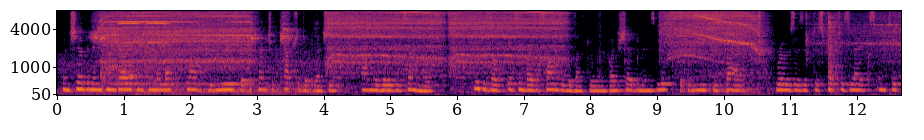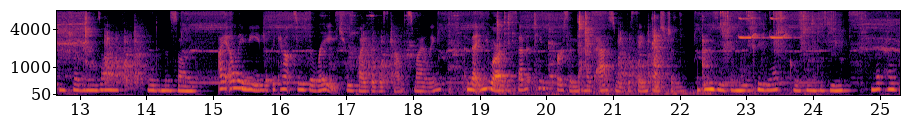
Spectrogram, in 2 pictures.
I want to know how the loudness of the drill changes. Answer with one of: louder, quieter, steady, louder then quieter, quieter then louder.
quieter.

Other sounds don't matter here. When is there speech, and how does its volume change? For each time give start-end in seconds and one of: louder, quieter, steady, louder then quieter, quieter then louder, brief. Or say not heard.
0.1-25.2 steady.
